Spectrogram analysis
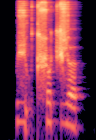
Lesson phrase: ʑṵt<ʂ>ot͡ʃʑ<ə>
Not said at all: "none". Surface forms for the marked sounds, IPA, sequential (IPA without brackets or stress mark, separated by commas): ʂ, ə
